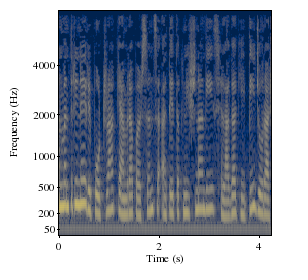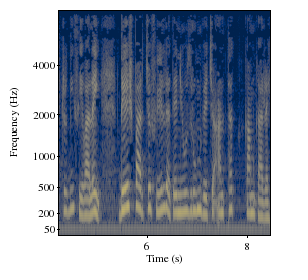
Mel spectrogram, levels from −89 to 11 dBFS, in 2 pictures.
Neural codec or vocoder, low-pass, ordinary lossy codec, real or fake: none; none; none; real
